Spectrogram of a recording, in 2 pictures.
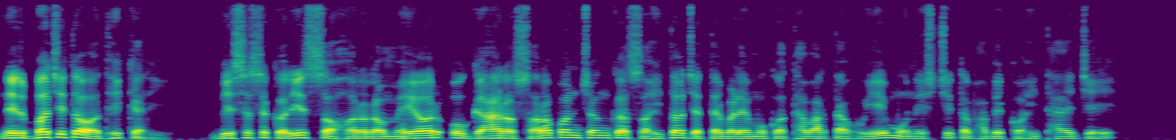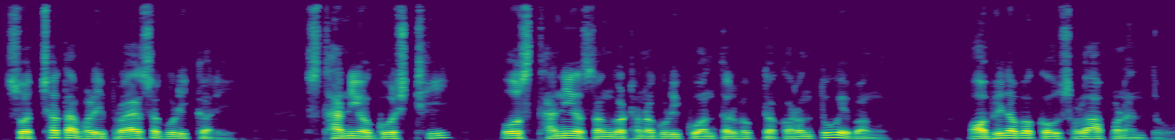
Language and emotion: Odia, neutral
